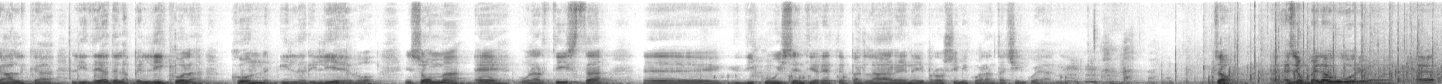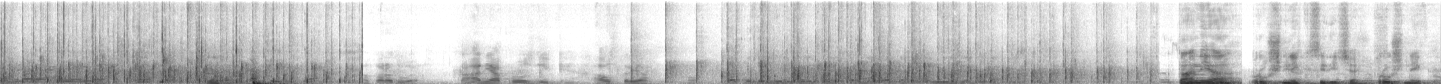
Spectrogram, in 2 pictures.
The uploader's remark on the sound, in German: Diese italienische Ausgabe der Sendung Arte Alpe Adria – momenti di cultura bringt einen Mitschnitt der Eröffnung der Kunst-Ausstellung Mittel-Art 2020 – simbiosi di colore empatico – mostra d’arte contemporanea internazionale .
